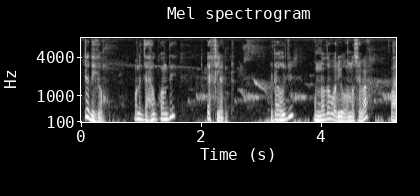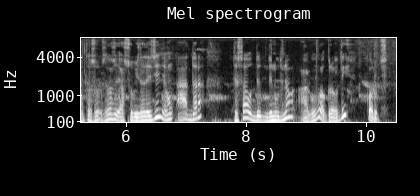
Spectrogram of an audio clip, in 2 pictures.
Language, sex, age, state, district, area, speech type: Odia, male, 30-45, Odisha, Jagatsinghpur, rural, spontaneous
